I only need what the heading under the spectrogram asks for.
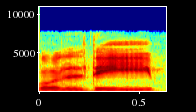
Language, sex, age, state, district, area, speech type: Punjabi, female, 45-60, Punjab, Ludhiana, urban, spontaneous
